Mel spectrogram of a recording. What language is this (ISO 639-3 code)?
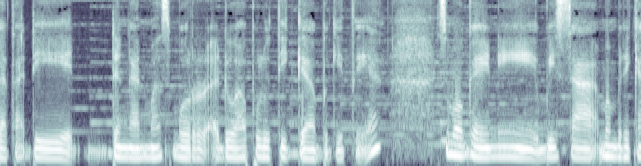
ind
